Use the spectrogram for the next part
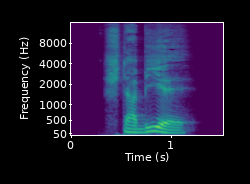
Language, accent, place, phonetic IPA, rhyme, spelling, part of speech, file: German, Germany, Berlin, [ʃtaˈbiːl], -iːl, stabil, adjective, De-stabil.ogg
- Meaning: 1. stable 2. dope, rad, fly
